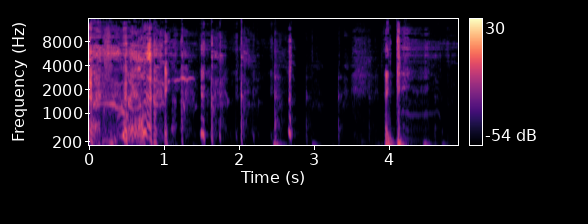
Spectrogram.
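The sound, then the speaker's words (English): Coughing from liquid in the chest comes as several short, harsh bursts in uneven clusters, some louder than others, with a little vocal sound mixed in at the start. “So, you know how you have kind of like liquid in your chest and that's what makes you cough?”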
